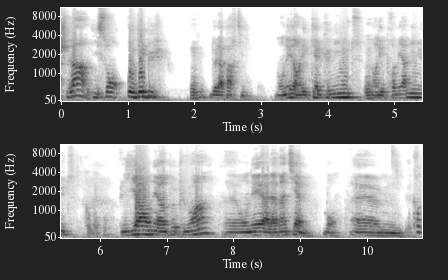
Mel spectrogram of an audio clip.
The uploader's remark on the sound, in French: Nous ne sommes pas encore à la hauteur de la qualité du son que nous souhaitons vos offrir en raison de quelques tests que nous menons.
